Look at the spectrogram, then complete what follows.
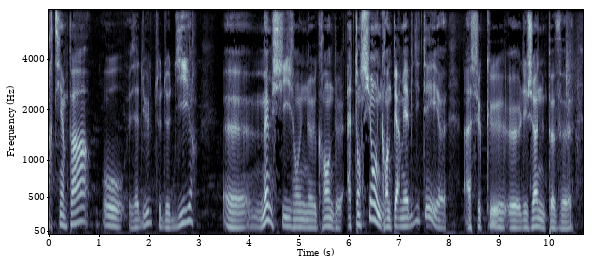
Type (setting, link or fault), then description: setting, busy venue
